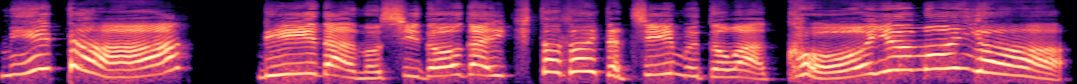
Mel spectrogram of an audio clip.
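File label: win, Japanese; 少女前线:CMR-30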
